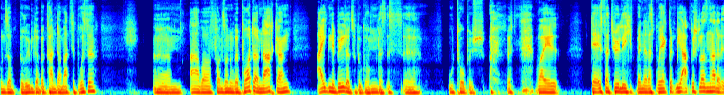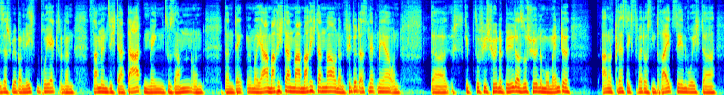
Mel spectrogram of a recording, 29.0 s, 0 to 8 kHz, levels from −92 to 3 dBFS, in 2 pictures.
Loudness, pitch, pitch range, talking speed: -15 LUFS, 100 Hz, 95-115 Hz, 180 wpm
